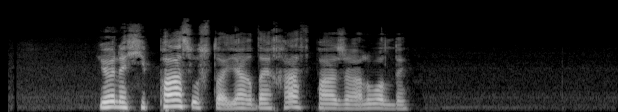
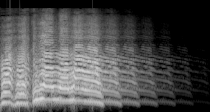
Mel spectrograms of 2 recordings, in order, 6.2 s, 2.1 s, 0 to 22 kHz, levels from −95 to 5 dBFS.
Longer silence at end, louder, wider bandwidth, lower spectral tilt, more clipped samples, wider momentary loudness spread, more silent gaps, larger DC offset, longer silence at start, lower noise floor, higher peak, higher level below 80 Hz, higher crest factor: first, 2.1 s vs 0.75 s; second, -22 LUFS vs -12 LUFS; second, 9 kHz vs 16 kHz; first, -7 dB/octave vs 0.5 dB/octave; neither; about the same, 12 LU vs 14 LU; neither; neither; first, 1 s vs 0 s; first, -68 dBFS vs -62 dBFS; about the same, -2 dBFS vs 0 dBFS; first, -62 dBFS vs -70 dBFS; first, 22 dB vs 16 dB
